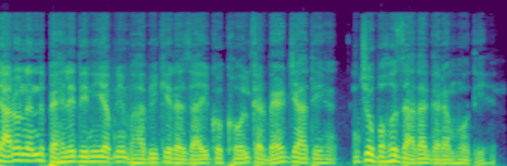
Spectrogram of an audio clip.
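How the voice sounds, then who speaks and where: A man's voice: lowish voice, fairly quick, dark tone, no echo, studio quality. A man narrating a scripted cartoon family story.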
